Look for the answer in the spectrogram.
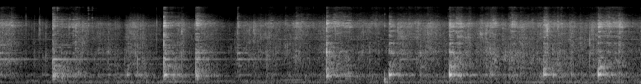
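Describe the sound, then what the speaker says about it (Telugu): Spices and dried chillies dry-roasting in a hot pan for sesame powder, stirred with repeated sharp scraping strokes over a light crackling sizzle, close and fairly loud. "కొంచెం వేడైన తర్వాత ఆ వేడికి మనం ఇట్లా ఫ్రై చేసుకోవాలి."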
